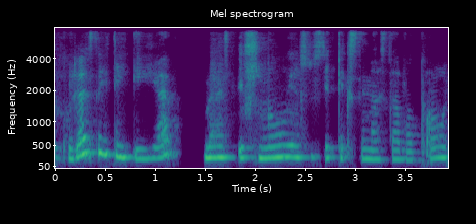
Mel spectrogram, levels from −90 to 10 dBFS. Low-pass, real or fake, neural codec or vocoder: 7.2 kHz; fake; codec, 44.1 kHz, 2.6 kbps, SNAC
